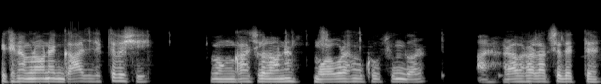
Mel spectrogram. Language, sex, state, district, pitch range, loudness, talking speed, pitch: Bengali, male, West Bengal, Jalpaiguri, 130-135 Hz, -17 LUFS, 200 wpm, 135 Hz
